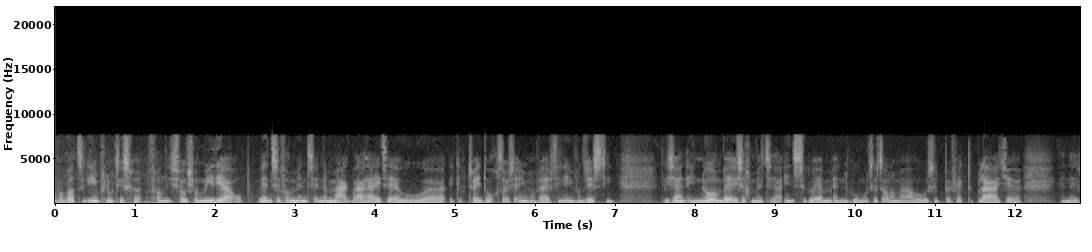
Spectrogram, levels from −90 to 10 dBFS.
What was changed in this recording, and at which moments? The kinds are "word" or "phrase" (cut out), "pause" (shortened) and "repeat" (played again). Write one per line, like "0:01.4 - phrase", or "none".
0:02.5 - word
0:08.9 - word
